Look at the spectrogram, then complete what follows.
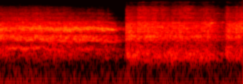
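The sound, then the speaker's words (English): Car tires skid in a car wreck, a loud, continuous screech lasting a couple of seconds, with a slight shift in tone midway and no voices present. “Car, car, car, car. Car wreck.”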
